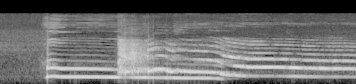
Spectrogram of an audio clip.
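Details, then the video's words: Young Siberian Huskies howling together: one long steady tonal howl holds level while a second rougher voice joins, bends upward and then falls, the two sustained notes overlapping for about three seconds. "Young HUSKIES HOWLING"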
